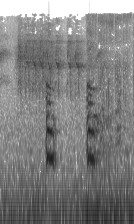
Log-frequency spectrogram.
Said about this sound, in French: Maman! Le chien est encore sorti de la cour.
